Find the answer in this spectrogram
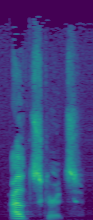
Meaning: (noun) 1. The area surrounding a city or town; suburb 2. plural of outskirt; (verb) third-person singular simple present indicative of outskirt
- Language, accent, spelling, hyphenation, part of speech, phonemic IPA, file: English, US, outskirts, out‧skirts, noun / verb, /ˈaʊtskɝts/, En-us-outskirts.ogg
